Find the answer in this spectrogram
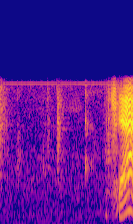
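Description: A few faint light clicks, then a short spoken word, "that", near the end, the loudest sound.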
